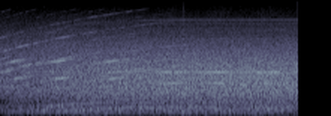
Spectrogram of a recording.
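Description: Sound effect of a car accelerating: engine noise building in loudness over the first second, its pitch rising and then levelling off, and cutting off abruptly at the end.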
